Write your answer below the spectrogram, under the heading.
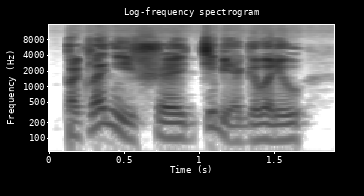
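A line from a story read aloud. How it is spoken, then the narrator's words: Insistent grumbling. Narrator (Russian): ворчал настойчиво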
